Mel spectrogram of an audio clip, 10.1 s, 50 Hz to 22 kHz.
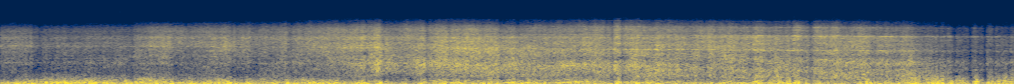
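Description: Boeing 767's twin jet engines at takeoff power as the airliner rolls, rotates and lifts off. A heavy low rumble runs throughout; a hiss with a thin high whine swells in the middle and eases near the end.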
